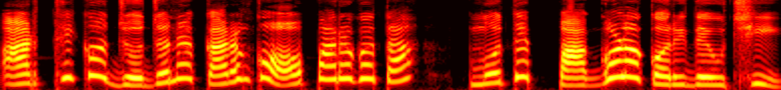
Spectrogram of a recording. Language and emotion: Odia, angry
